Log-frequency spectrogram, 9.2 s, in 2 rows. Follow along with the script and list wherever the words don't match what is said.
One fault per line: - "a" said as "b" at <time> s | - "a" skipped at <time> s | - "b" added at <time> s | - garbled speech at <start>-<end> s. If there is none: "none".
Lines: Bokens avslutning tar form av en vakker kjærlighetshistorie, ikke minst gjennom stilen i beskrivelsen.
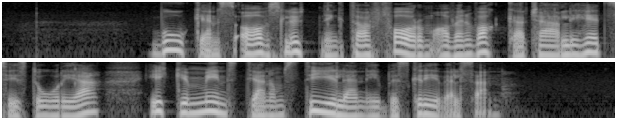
none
